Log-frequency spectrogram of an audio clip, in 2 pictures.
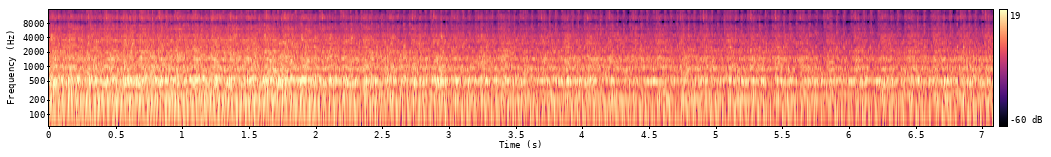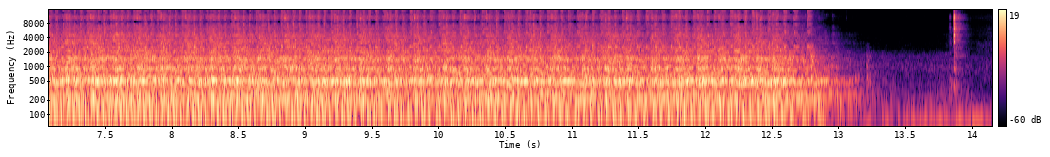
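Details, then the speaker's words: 1977 Puch Maxi S moped two-stroke, checked on the bench after long shed storage, first start: steady, even buzzing idle for twelve seconds with no knocks or misses before shutting off; it started quickly and revs out well. The carb may need some idle adjustment. "the good thing was it started up really quick it revved out well and yeah the engine runs well"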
